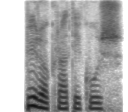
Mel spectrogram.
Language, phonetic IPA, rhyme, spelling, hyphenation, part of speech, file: Hungarian, [ˈbyrokrɒtikuʃ], -uʃ, bürokratikus, bü‧rok‧ra‧ti‧kus, adjective, Hu-bürokratikus.ogg
- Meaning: bureaucratic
